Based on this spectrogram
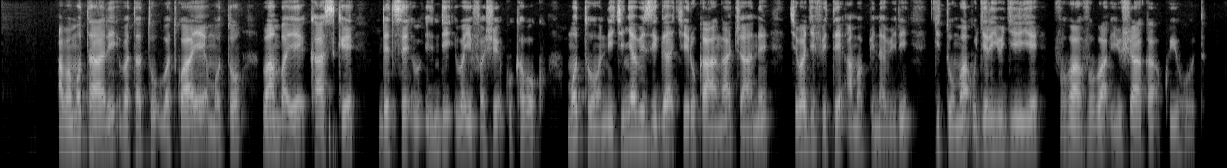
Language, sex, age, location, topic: Kinyarwanda, male, 25-35, Burera, government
